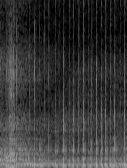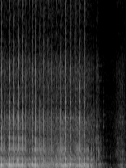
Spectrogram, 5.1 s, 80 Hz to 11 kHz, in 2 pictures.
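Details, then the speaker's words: Timber Pro generic 25cc top-handle chainsaw stored three years with little fuel, first start: rough burbling uneven idle, blubbering rather than crisp, then dies out; sounds way rich, chain brake also acting odd. "this chain break something's goofy from the beginning on this thing okay but it sounds way rich"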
